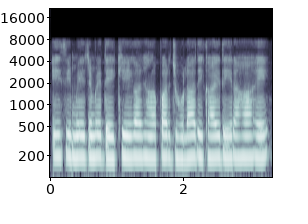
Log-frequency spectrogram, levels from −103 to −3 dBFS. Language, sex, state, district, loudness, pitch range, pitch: Hindi, female, Rajasthan, Jaipur, -16 LUFS, 185-190 Hz, 190 Hz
